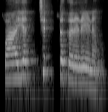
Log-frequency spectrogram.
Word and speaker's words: पायच्छित्तकरणेण: उत्तरीकरणेण पायच्छित्तकरणेण, दो त है इसलिए पायच्छित्त, आगे भी दो संयुक्त अक्षर है च और छ और पीछे भी, तो यह पर थोड़ा सा दबाव आएगा। पायच्छित्तकरणेण विसोहीकरणेण, यह कई बार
